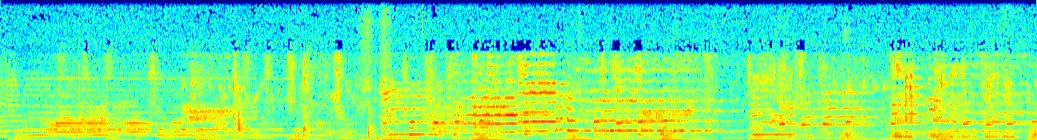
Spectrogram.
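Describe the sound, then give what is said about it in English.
Pigs oink and grunt in a steady run of low, rhythmic snorts, with higher squealing tones mixed in and no talking over them. “Which pig weighs more?”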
